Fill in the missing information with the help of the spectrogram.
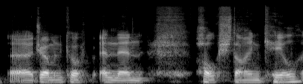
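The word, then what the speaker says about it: Holstein Kiel: German cup and then Holstein kill I think is how you say the name who I don't think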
